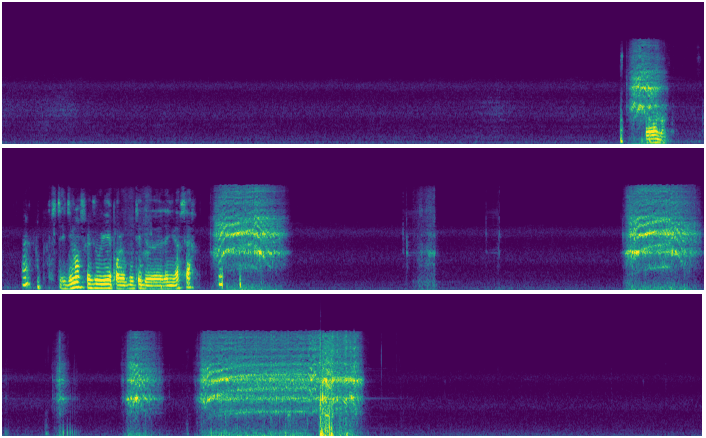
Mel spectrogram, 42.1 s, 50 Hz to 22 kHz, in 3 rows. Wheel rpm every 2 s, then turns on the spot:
0, 0, 0, 0, 0, 0, 10, 0, 10, 70, 0, 0, 0, 80, 0, 20, 160, 140, 0, 0, 0.
none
